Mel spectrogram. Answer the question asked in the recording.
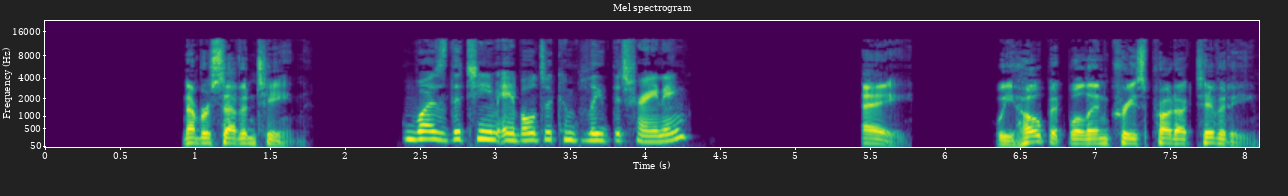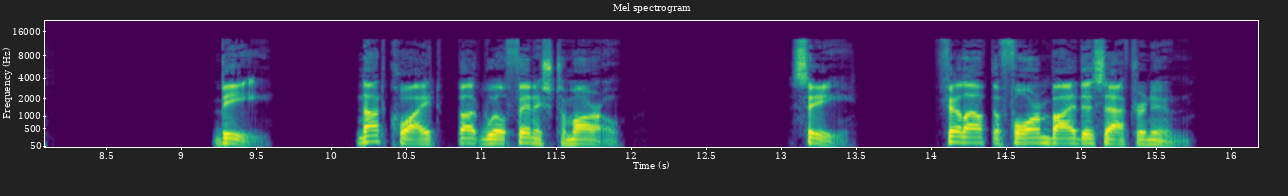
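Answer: B: Not quite, but we'll finish tomorrow.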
